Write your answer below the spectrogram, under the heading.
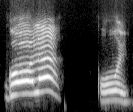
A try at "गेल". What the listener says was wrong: गो नहीं बेटा, गे है, गेल। गेल कोई शब्द नहीं है। गेल कोई शब्द नहीं बेटा।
